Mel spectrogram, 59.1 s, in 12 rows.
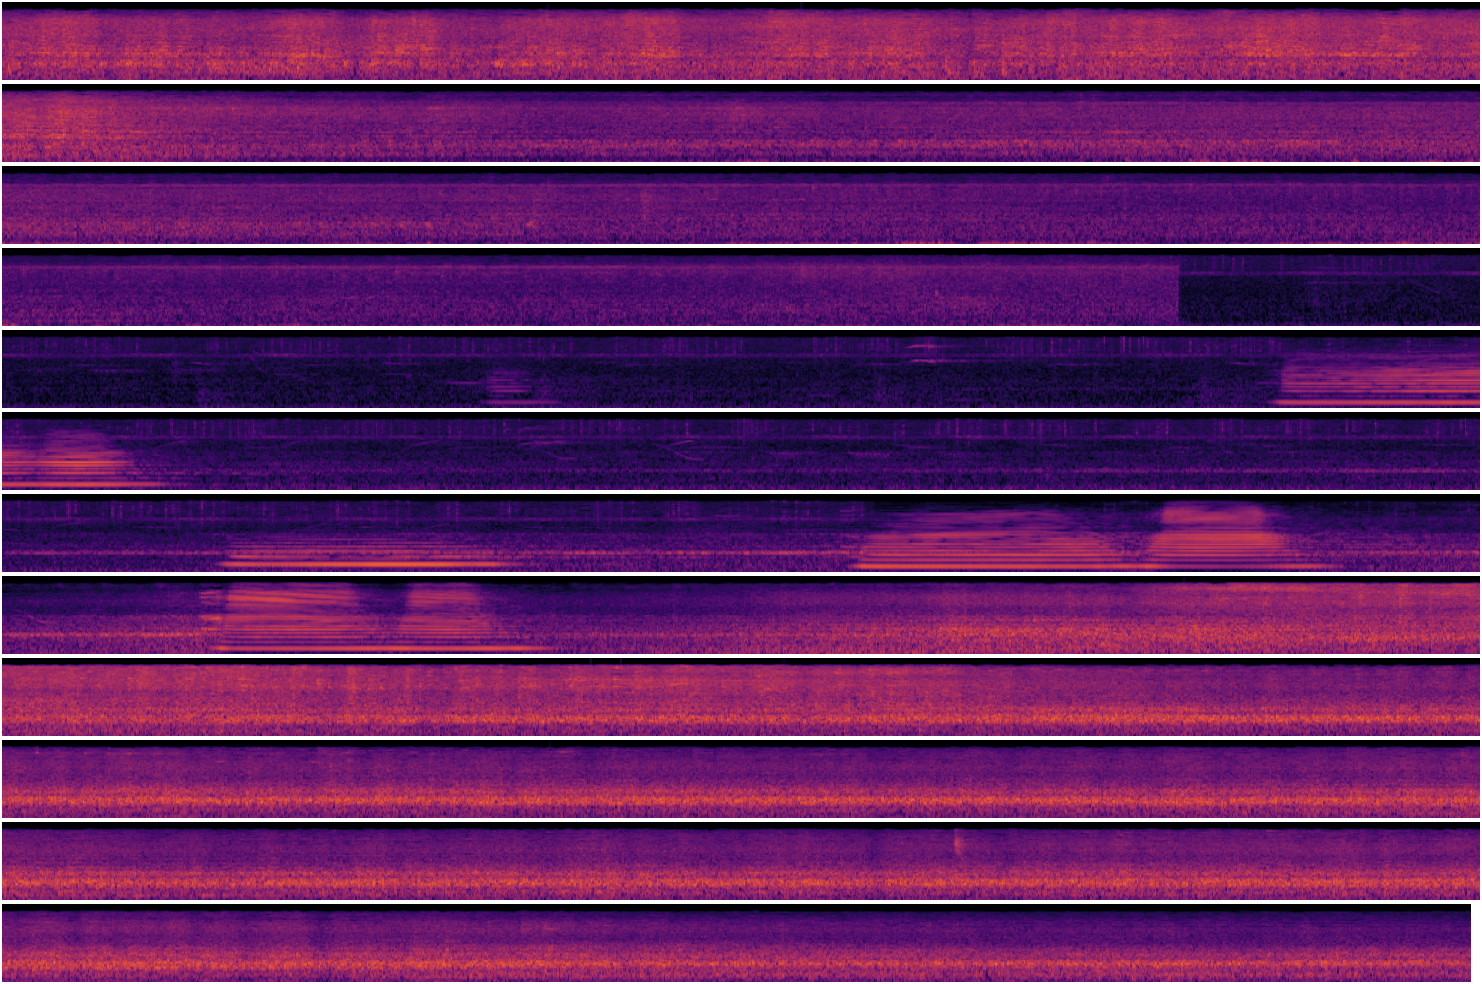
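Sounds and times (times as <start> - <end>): train wheel-on-rail rumble: 0.0 - 59.0
locomotive horn blasts: 14.5 - 15.4, 21.2 - 21.7, 23.9 - 25.7, 30.3 - 31.4, 32.4 - 34.2, 35.2 - 36.4.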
